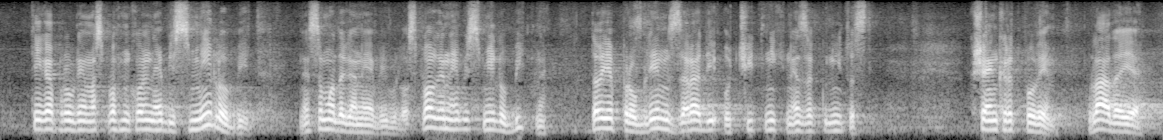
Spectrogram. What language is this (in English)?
Slovenian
